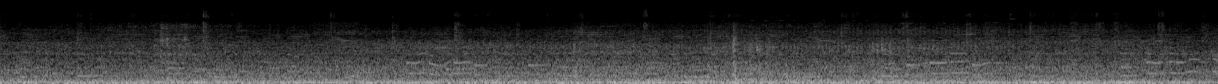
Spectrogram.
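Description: Open-air airport forecourt ambience: a steady low rumble with faint distant voices.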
